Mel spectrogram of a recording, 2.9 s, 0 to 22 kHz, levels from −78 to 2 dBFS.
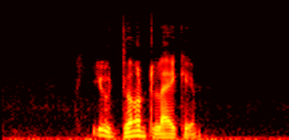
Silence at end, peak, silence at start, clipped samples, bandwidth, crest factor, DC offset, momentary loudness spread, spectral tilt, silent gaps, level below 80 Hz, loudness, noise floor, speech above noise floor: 0.75 s; -4 dBFS; 0.15 s; under 0.1%; 14 kHz; 22 dB; under 0.1%; 14 LU; -7.5 dB/octave; none; -46 dBFS; -22 LUFS; -49 dBFS; 28 dB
